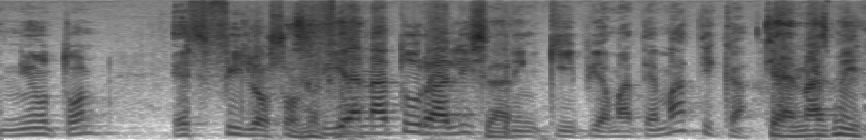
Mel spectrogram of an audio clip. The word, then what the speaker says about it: Principia: Principia Matemática. Que además me di cuenta que lo pronuncias como en alemán, Principia, no Principia.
